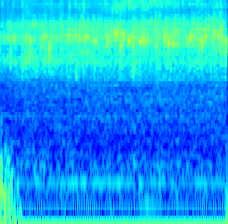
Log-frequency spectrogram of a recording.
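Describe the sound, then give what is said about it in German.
Cervelat sausages fry in plenty of oil in a pan, giving a dense, continuous sizzle and crackle that stays loud and even throughout, with no talking. “dann haben wir da noch die Servelaredli schön in der Pfanne rein verteilt, mit genügend Öl.”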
